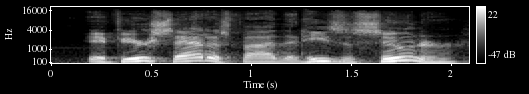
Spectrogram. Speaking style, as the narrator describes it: said Miller

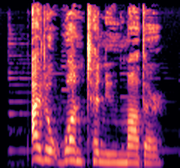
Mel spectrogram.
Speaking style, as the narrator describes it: cried

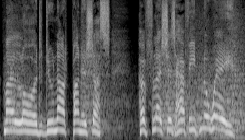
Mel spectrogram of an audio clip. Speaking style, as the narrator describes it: Aaron cried with his face to the floor

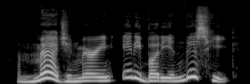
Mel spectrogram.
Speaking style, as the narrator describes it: cried Jordan dismally

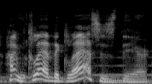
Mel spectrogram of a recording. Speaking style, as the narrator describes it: I said, giggling

